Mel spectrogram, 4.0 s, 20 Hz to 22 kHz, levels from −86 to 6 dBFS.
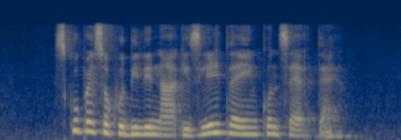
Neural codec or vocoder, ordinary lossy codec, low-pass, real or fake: codec, 24 kHz, 0.9 kbps, WavTokenizer, small release; none; 10.8 kHz; fake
